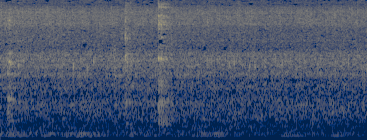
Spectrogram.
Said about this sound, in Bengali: এক চামচ আদা আর কাঁচা লঙ্কার পেস্টটা দিয়ে দেব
